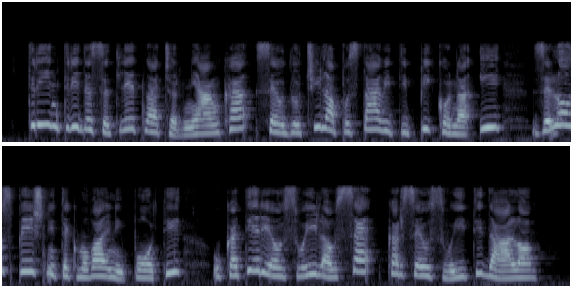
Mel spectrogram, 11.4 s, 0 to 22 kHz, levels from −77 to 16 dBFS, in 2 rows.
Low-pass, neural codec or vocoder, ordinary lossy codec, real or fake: 7.2 kHz; none; none; real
